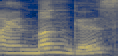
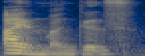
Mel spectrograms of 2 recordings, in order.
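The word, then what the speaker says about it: ironmongers: uh the first one just the stress not iron mongers just iron mongers iron mongers iron mongers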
